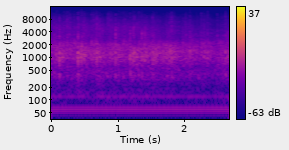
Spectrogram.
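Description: A steady round of applause from a church audience, many hands clapping in a dense, even patter that holds at a constant level throughout without voices over it.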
